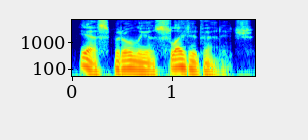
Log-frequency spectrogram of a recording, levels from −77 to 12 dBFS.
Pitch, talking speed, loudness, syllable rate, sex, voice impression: 95 Hz, 195 wpm, -16 LUFS, 6.1 syllables/s, male, adult-like, slightly relaxed, powerful, hard, clear, raspy, cool, intellectual, calm, slightly mature, reassuring, wild, slightly lively, kind, slightly sharp, modest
